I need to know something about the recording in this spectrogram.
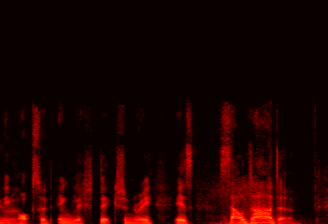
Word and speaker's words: saudade: I've just said it in a terribly British way, but it's a Portuguese word pronounced like this in Portugal. Oh, let's see. Let's see. saudade And saudade this in Brazil.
